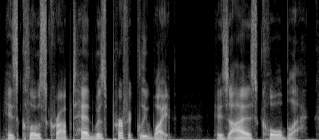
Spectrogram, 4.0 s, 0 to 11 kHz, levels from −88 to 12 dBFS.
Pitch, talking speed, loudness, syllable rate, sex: 130 Hz, 150 wpm, -18 LUFS, 5.4 syllables/s, male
